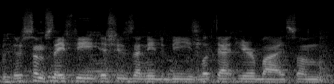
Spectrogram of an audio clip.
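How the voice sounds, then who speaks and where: A man's voice: mid-range voice, steady tone, moderate pace. A man speedrunning a game with a partner and chatting through it in a loose, rambling way. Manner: casual, rambling with fillers and restarts. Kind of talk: live co-op speedrun commentary. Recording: live event with crowd behind.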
